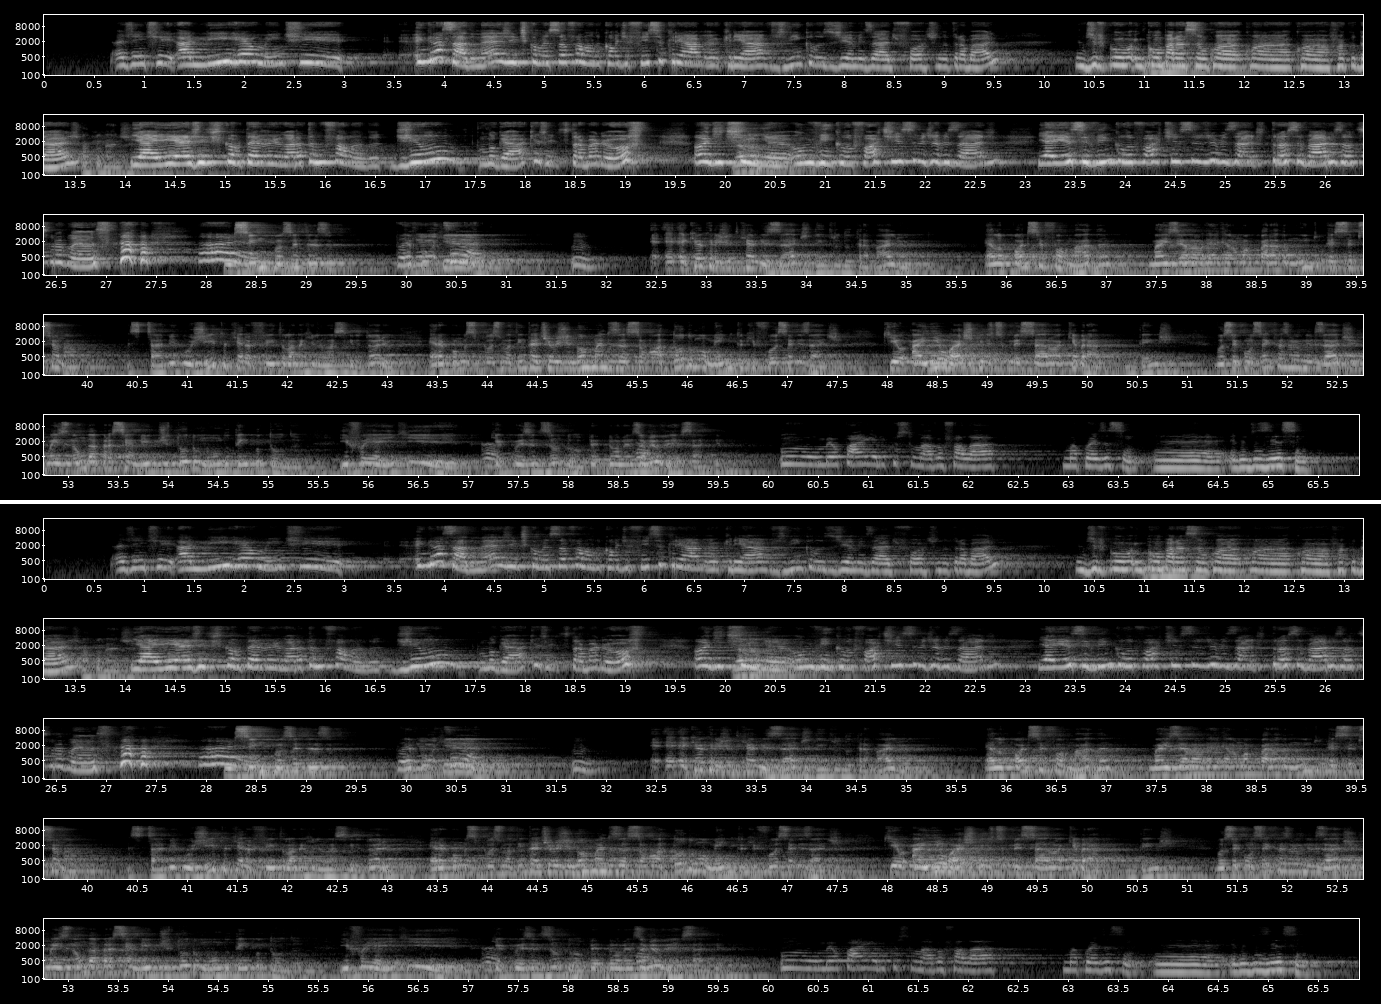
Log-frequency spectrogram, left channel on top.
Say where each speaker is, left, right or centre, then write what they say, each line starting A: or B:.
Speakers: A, on the left; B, on the left.
A: A gente ali realmente é é engraçado, né? A gente começou falando como é difícil criar, criar vínculos de amizade forte no trabalho, de- com- em
B: Uhum,
A: comparação com a, com a, com a faculdade.
B: faculdade.
A: E aí a gente como teve- agora estamos falando de um lugar que a gente trabalhou, <laughs> onde tinha
B: Aham,
A: um vínculo fortíssimo de amizade, e aí esse vínculo fortíssimo de amizade trouxe vários outros problemas. <laughs> Ai,
B: sim,
A: ai.
B: com certeza.
A: Porque,
B: É porque.
A: sei lá. Hum.
B: É, é é que eu acredito que a amizade dentro do trabalho. ela pode ser formada, mas ela, é- ela é uma parada muito excepcional, sabe? O jeito que era feito lá naquele nosso escritório era como se fosse uma tentativa de normalização a todo momento que fosse amizade. Que eu- aí eu acho que eles começaram a quebrar, entende? Você consegue fazer uma amizade, mas não dá para ser amigo de todo mundo o tempo todo. E foi aí que,
A: ah.
B: que a coisa desandou, pe- pelo menos
A: É,
B: a meu ver, sabe?
A: o meu pai, ele costumava falar uma coisa assim, é, ele dizia assim,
